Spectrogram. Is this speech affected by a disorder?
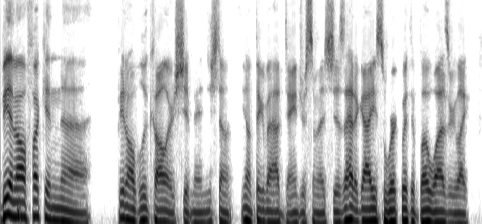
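No.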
